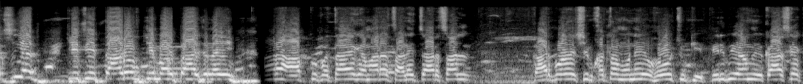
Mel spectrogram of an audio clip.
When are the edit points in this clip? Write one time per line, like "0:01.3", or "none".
0:02.7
